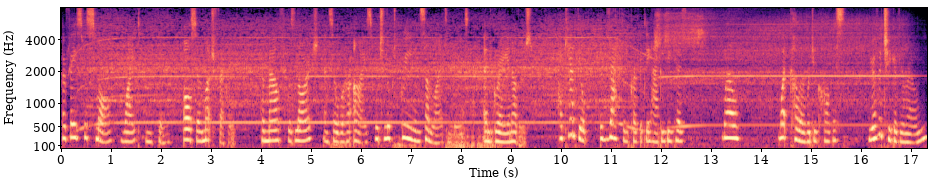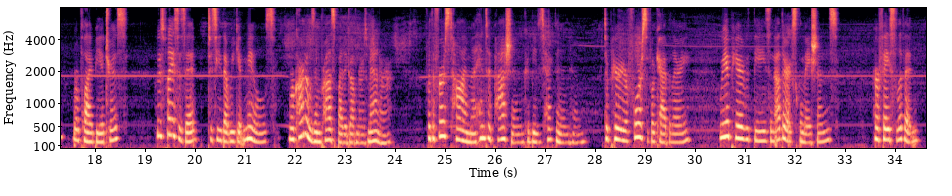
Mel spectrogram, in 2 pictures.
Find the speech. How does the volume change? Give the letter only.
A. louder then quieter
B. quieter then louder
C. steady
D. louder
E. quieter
C.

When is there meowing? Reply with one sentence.
You can't hear the meowing here.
